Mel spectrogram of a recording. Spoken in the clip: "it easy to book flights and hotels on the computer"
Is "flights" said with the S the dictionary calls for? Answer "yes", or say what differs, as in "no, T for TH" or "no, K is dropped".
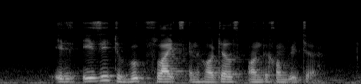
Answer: yes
